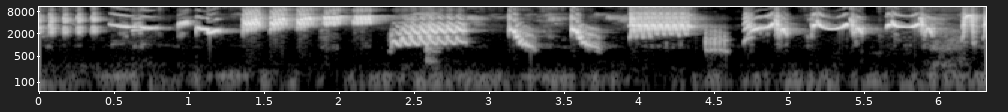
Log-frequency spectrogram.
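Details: Afternoon song of an actively singing Asian pied starling, meant as a master recording for young birds: fast chattering notes, rich buzzy bands, downslurred whistles and a closing run of repeated wavering whistled phrases.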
